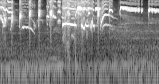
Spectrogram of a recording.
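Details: Orange-headed thrush singing on a mountain slope as a provocation for other birds: jumbled quick chirps and slurred whistles, then two long, even high whistled notes at the end.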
